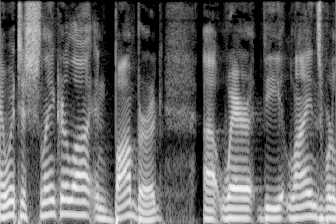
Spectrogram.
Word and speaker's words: Bamberg: on Ral versus Rous also the city is pronounced bomberg uh cringe itch quell he says thank you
